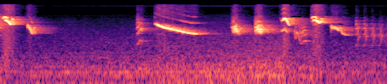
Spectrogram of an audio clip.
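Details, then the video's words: Yellow-fronted canary giving an opening high chirp, a pause, then a long clear whistle sliding down followed by several sharp, bright notes and a soft, fading trill. "Mozambik Gacor Full"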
